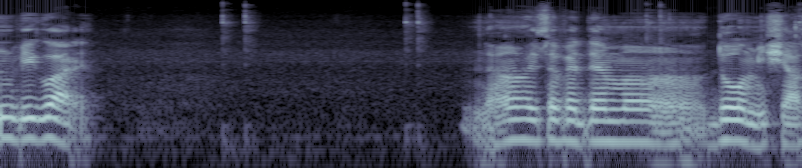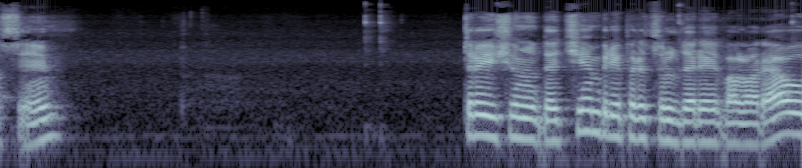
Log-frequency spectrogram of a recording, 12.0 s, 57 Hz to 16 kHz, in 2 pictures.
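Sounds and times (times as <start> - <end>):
faint computer clicks: 1.6 - 2.0, 3.0 - 3.3, 8.7 - 9.0.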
